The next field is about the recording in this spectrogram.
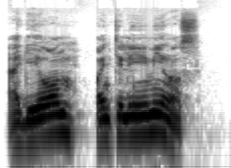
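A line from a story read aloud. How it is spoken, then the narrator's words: Booming over loudspeakers. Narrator (Russian): прогремел из динамиков кают-компании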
